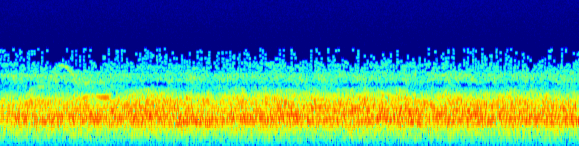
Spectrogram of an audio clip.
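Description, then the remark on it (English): A large baseball stadium crowd murmurs and stirs with excitement as the bottom half of the fourth inning starts, a steady, dense roar of many voices, loud and unbroken throughout, with no single voice standing out. “Crowd stirring up some excitement here as we start the bottom half of the fourth.”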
